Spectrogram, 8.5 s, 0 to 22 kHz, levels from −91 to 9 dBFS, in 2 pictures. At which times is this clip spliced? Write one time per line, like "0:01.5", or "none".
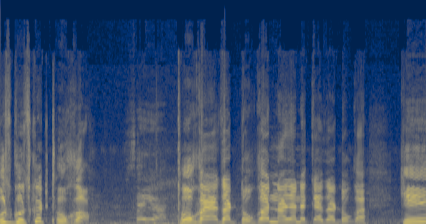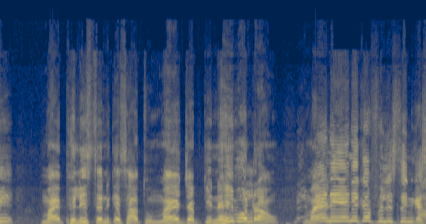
0:03.8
